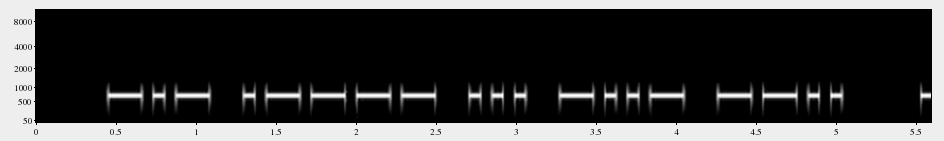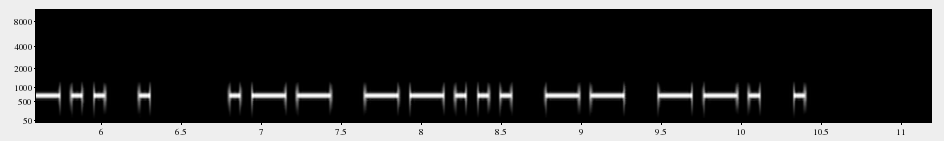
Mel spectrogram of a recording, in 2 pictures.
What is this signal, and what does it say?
Morse code, heard as a keyed tone, about 17 wpm, 700 Hz. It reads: K1SXZ DE W7MGE
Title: USA Callsign DE Callsign - 5 Characters - 17wpm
